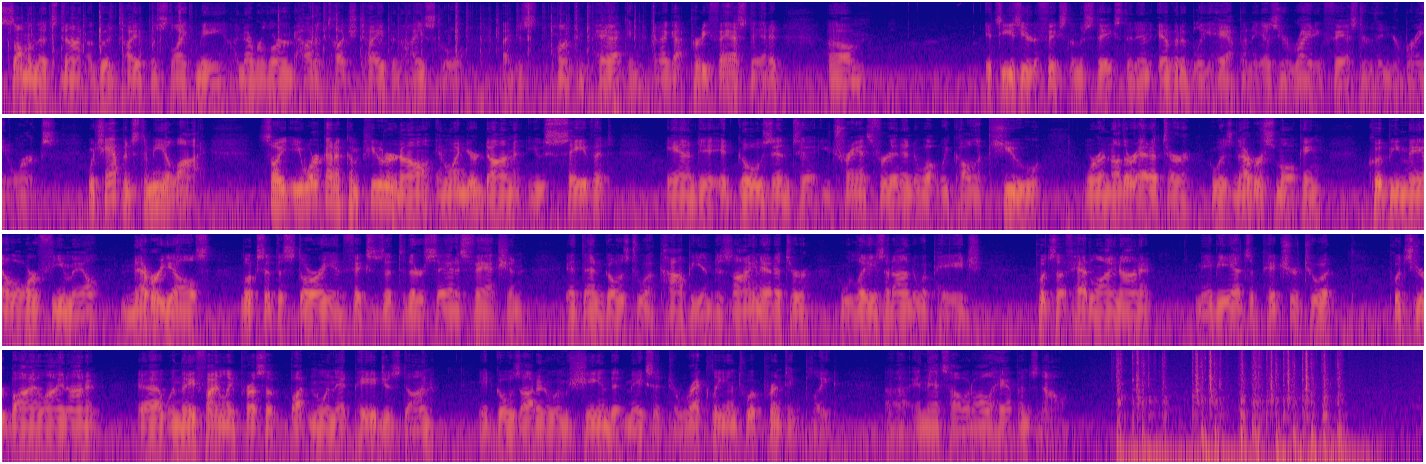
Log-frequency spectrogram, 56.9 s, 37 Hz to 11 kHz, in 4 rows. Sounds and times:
Typewriter: 0:00.0 - 0:06.7, 0:53.8 - 0:56.2
Speech: 0:00.0 - 0:08.7, 0:09.8 - 0:53.4.

